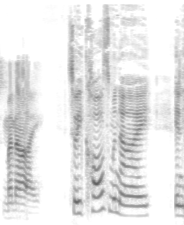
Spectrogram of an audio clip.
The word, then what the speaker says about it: Manny: Right after he calls Manny Trifari, is that how you pronounce his name? I believe it's Manai.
